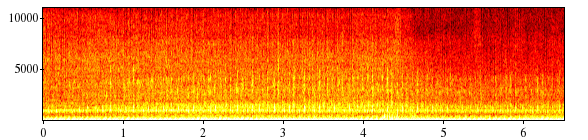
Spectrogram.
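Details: 1988 Chevy Camaro RS that sat over a decade, first start after fuel system overhaul, fuel pressure confirmed. Steady even V8 idle, smooth low rumble, no knocks or misses; normal idle.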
